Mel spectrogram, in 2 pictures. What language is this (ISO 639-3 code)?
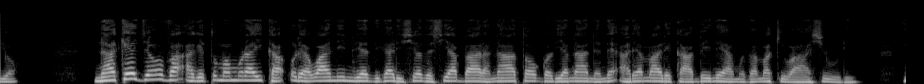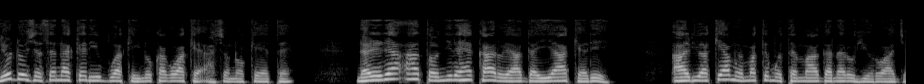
kik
